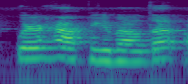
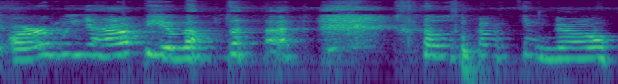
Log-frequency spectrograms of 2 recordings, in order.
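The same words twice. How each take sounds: First: Said in the usual way. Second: Laughing, doubtful question; giggly, rising are we happy; teasing doubt. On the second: Real, not acted. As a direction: tease whether happy is true.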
